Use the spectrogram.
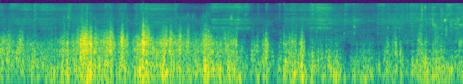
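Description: Wind blows outdoors in rural Fielding, New Zealand, gusting and buffeting the microphone as a rough, rumbling rush that swells and dips over several seconds at a moderate level.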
